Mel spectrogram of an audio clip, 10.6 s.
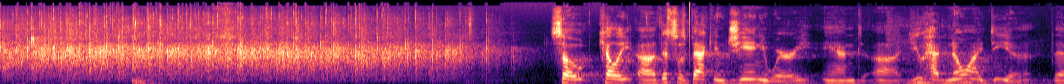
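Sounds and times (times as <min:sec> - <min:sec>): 
audience applause welcoming a speaker onto the stage: 0:00.0 - 0:05.4
speech: 0:05.6 - 0:10.6.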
